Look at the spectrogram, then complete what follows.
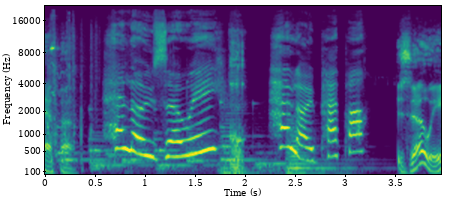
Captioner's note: snort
